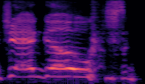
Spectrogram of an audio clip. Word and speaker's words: Django: YOU TO DJANGO. YEAH. The D is silent.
